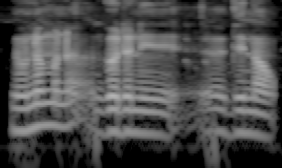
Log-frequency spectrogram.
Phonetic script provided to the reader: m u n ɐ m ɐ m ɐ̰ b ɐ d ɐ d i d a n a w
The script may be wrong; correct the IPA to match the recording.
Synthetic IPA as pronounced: n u n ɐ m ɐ n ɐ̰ ɡ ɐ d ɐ n i d i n a w

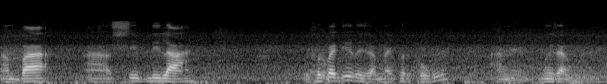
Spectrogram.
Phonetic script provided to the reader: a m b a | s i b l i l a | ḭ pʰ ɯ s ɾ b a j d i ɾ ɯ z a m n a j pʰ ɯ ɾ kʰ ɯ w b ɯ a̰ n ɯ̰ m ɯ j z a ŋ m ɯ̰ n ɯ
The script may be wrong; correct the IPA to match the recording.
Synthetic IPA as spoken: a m b a | s i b l i l a | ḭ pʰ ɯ ɾ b a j d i ɾ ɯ z a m n a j pʰ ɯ ɾ kʰ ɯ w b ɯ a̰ ŋ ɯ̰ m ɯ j z a ŋ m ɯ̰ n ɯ

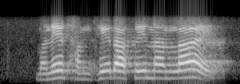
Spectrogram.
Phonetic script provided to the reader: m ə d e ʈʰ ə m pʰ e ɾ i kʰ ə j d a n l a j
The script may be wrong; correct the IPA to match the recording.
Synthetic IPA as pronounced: m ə n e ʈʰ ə ŋ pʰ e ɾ a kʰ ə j n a n l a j

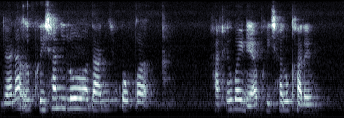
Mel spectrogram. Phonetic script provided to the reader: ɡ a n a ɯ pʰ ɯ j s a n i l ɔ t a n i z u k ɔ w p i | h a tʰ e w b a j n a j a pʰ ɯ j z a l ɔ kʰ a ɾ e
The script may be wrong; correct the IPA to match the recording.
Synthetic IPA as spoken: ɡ a n a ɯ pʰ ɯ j s a n i l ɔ d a n i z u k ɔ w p a | h a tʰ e w b a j n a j a pʰ ɯ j s a l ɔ kʰ a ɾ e

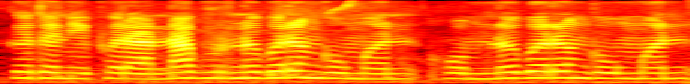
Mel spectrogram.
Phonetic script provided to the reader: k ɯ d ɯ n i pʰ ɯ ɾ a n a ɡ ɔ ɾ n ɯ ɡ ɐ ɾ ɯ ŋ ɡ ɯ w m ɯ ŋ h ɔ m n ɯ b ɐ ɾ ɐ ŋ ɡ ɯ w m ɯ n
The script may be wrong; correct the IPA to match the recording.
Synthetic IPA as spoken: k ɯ d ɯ n i pʰ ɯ ɾ a n a ɡ u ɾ n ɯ b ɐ ɾ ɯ ŋ ɡ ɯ w m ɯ n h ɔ m n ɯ b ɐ ɾ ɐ ŋ ɡ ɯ w m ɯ n

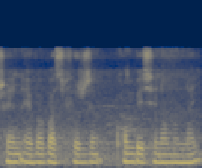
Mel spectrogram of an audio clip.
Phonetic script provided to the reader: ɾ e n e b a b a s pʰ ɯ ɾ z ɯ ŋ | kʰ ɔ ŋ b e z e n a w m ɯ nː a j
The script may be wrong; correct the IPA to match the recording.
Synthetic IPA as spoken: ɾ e n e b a b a s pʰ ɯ ɾ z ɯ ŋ | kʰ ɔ m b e s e n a w m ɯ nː a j

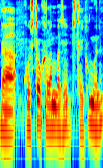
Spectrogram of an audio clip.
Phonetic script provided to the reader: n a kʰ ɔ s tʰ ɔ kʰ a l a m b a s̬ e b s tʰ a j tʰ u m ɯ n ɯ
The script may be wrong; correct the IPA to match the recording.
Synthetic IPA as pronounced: d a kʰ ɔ s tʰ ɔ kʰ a l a m b a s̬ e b s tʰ a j kʰ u m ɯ n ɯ

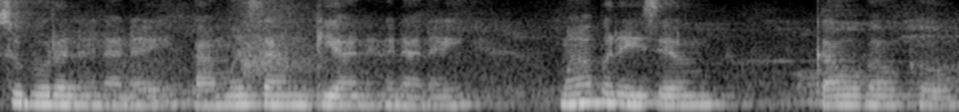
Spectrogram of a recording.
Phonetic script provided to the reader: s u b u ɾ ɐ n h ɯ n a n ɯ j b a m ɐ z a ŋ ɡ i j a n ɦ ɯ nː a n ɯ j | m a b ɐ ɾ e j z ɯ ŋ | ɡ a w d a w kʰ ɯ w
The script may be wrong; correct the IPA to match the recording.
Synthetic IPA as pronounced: s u b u ɾ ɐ n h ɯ n a n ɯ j b a m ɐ z a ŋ ɡ i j a n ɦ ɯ n a n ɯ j | m a b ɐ ɾ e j z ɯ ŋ | ɡ a w ɡ a w kʰ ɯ w

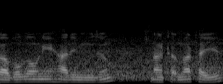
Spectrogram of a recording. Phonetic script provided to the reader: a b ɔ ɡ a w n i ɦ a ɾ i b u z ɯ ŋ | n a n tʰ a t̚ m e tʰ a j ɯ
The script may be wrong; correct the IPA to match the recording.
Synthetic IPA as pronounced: a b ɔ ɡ a w n i ɦ a ɾ i m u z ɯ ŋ | n a ŋ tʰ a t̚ m a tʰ a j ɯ

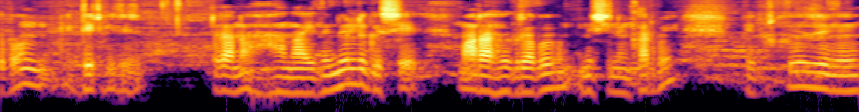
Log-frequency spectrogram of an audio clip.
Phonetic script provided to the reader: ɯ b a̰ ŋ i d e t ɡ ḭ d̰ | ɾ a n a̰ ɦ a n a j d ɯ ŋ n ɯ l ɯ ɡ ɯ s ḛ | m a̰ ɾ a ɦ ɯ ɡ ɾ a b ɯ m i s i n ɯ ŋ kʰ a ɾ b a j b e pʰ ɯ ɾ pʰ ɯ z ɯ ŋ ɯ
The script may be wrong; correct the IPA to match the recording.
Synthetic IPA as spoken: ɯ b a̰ ŋ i d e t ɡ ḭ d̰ | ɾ a n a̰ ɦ a n a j d ɯ ŋ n ɯ l ɯ ɡ ɯ s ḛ | m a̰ ɾ a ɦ ɯ ɡ ɾ a b ɯ m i s i n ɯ ŋ kʰ a ɾ b a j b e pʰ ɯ ɾ kʰ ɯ z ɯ ŋ ɯ

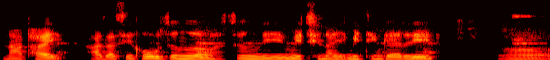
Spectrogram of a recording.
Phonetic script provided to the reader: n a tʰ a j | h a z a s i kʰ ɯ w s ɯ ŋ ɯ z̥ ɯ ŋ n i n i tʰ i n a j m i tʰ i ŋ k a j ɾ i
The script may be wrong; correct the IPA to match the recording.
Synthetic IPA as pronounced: n a tʰ a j | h a z a s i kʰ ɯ w z ɯ ŋ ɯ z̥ ɯ ŋ n i m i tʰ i n a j m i tʰ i ŋ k a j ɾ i

